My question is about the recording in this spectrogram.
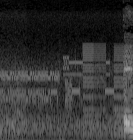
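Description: Electronic telephone-style tones from an edited sound effect: a held two-note beep, then a quick string of changing beeps and a buzzy many-note chord, like phone dialing.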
